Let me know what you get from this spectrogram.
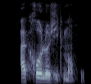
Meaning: acrologically
- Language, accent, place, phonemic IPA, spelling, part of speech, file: French, France, Lyon, /a.kʁɔ.lɔ.ʒik.mɑ̃/, acrologiquement, adverb, LL-Q150 (fra)-acrologiquement.wav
